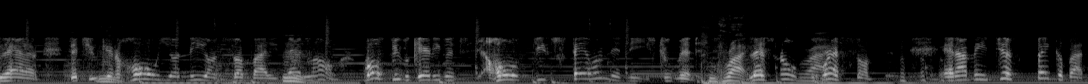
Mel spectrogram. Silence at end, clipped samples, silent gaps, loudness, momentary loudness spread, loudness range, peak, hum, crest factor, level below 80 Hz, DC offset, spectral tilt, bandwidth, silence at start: 0 s; under 0.1%; none; -30 LUFS; 14 LU; 2 LU; -8 dBFS; none; 22 dB; -46 dBFS; under 0.1%; -7 dB/octave; 10.5 kHz; 0 s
